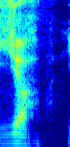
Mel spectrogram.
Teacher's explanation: देखो यहाँ पर य का स्थान क्या है, य का देखो तालु, य बोलने पर तालु से आ रहा है ना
